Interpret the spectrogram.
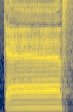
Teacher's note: কাফ উচ্চারণের ক্ষেত্রে অবশ্যই পাতলা করে উচ্চারণ করতে হবে এবং তিন আলিফ টেনে পড়তে হবে।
